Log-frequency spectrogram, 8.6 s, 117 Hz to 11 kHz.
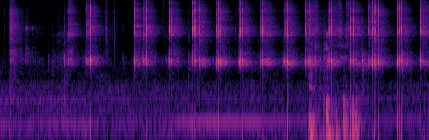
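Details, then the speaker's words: Old Penn Long Beach 65 fishing reel, probably about 30 years old, shown beside a Daiwa Sealine reel: sharp, loud ratchet clicks in uneven bursts of about two per second as the spool turns; healthy clicker. "it the clicker on this one is so good it's so loud"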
